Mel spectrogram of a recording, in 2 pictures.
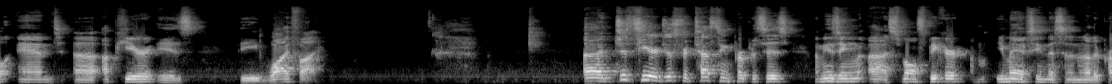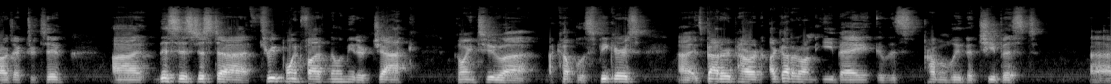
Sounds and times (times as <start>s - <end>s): Speech: 0.0s - 3.3s, 5.8s - 22.2s.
